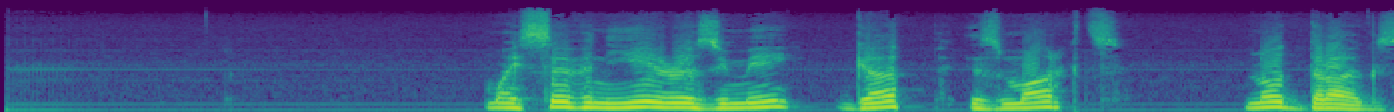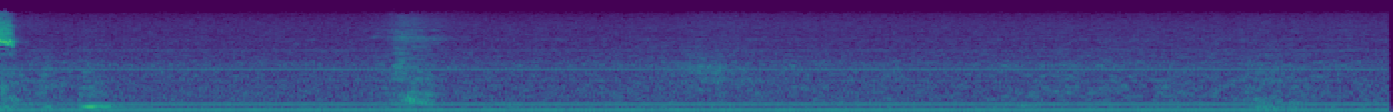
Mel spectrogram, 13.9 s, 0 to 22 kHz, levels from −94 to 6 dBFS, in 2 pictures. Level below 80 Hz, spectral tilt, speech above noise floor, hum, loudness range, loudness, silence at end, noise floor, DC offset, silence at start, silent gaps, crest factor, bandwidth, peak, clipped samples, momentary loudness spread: -50 dBFS; -6.5 dB/octave; 42 dB; none; 6 LU; -10 LUFS; 6.5 s; -50 dBFS; under 0.1%; 2.45 s; none; 14 dB; 14.5 kHz; 0 dBFS; under 0.1%; 17 LU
